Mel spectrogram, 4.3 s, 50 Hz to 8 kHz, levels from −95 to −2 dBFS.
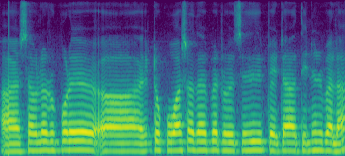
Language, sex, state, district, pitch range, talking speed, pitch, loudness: Bengali, male, West Bengal, Paschim Medinipur, 155-165 Hz, 165 wpm, 160 Hz, -13 LUFS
